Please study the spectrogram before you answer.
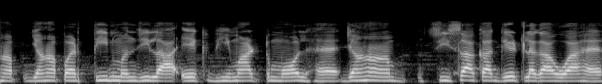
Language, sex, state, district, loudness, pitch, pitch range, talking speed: Hindi, male, Bihar, Supaul, -15 LUFS, 170 Hz, 165-180 Hz, 150 wpm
